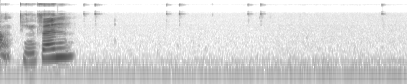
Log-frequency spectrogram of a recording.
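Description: A few faint, sharp computer mouse clicks spaced out over a quiet background.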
